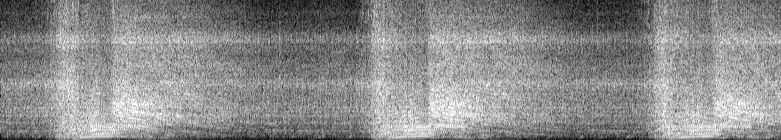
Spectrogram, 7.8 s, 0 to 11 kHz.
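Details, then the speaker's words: Honda BF40 outboard on a 14 ft boat, tops out near 25 MPH: three throttle blips, each rising then bogging down instead of picking up; fuel starvation under load. "I'm really trying to demonstrate how how what it really does uh in this particular segment you can clearly see how it's really barging down"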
